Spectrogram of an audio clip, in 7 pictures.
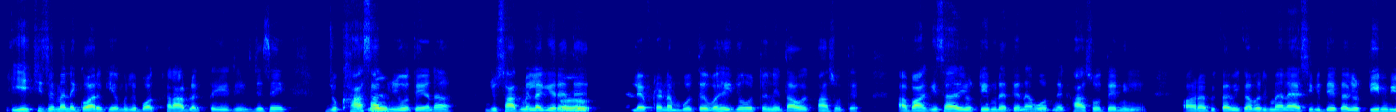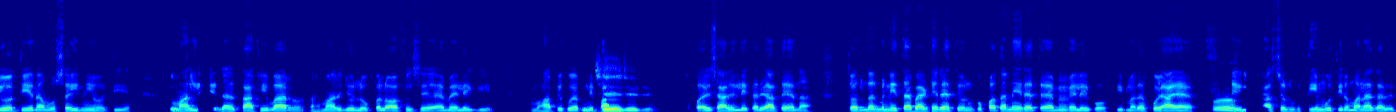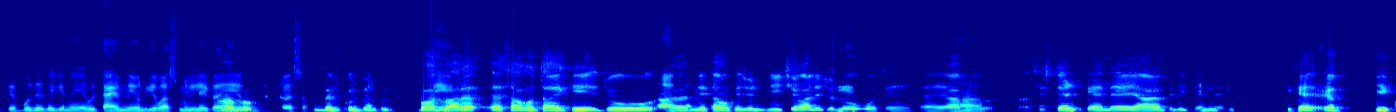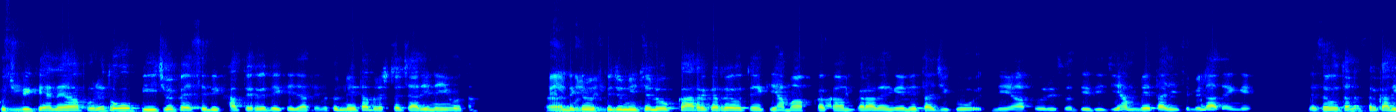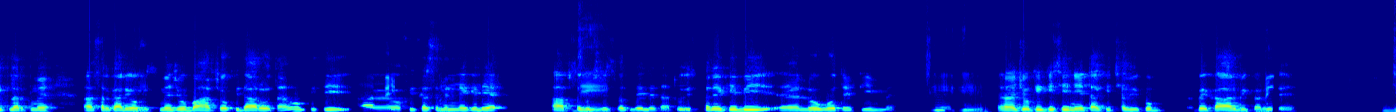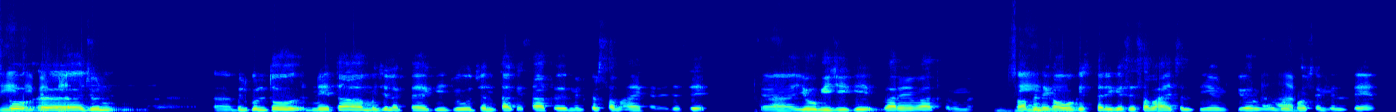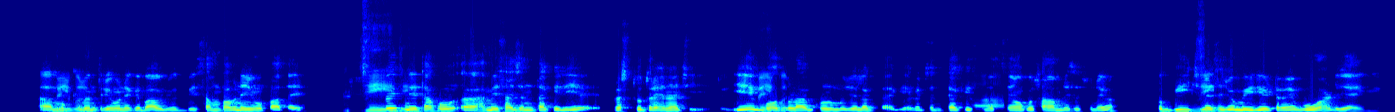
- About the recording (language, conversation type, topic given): Hindi, unstructured, आपके हिसाब से एक अच्छे नेता में कौन-कौन से गुण होने चाहिए?
- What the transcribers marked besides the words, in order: distorted speech; in English: "लेफ्ट हैंड"; in English: "टीम"; in English: "टीम"; other noise; in English: "लोकल ऑफिस"; in English: "टीम"; in English: "टाइम"; in English: "असिस्टेंट"; unintelligible speech; unintelligible speech; in English: "क्लर्क"; in English: "ऑफिस"; in English: "ऑफिसर"; static; in English: "टीम"; other background noise; in English: "मीडिएटर"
